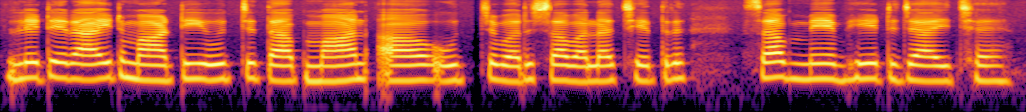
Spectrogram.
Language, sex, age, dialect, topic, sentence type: Magahi, female, 31-35, Western, agriculture, statement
